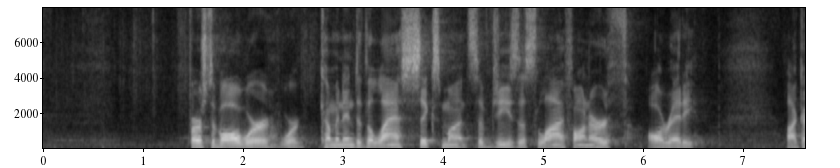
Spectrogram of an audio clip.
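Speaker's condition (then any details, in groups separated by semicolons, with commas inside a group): No condition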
